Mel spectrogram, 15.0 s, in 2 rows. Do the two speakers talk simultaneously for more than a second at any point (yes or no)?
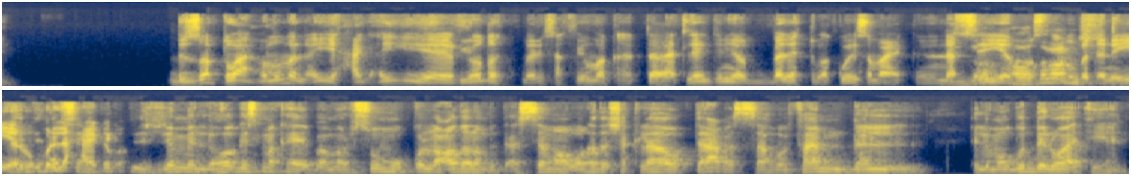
yes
